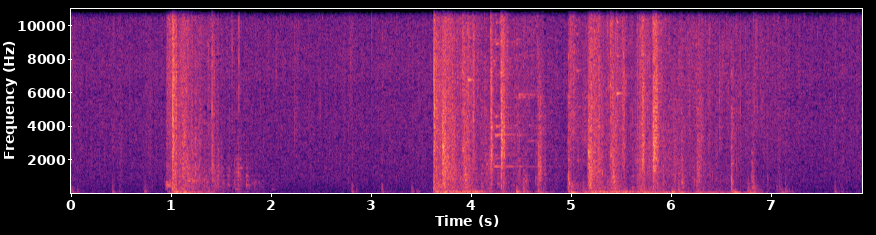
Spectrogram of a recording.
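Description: A heavy blade whooshes through the air in quick swings.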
